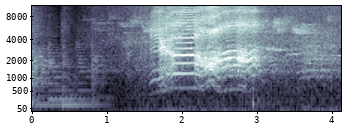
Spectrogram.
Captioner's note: catbird call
